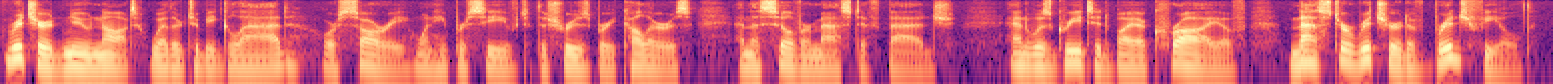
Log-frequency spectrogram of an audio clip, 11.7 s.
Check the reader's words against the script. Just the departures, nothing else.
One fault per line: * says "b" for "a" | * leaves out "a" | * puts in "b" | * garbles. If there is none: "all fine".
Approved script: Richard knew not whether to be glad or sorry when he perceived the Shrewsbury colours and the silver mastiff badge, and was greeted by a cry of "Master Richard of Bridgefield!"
all fine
